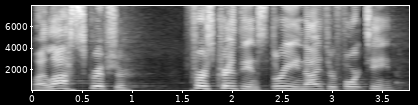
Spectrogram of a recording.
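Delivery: ordinary talk, nothing marked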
